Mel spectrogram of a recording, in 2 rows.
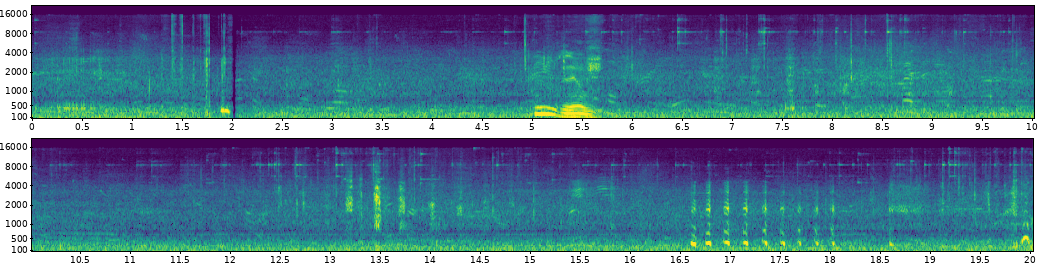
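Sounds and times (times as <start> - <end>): distant voices: 0.0 - 20.0
outdoor background noise: 0.0 - 20.0
dogs yipping: 11.2 - 20.0.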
